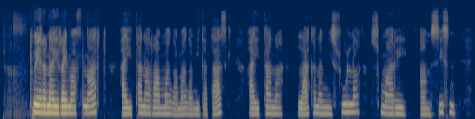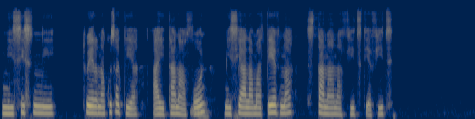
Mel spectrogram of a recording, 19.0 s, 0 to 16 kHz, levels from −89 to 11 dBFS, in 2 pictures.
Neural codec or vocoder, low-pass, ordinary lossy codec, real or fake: none; 10.8 kHz; Opus, 24 kbps; real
